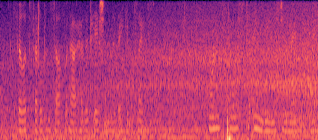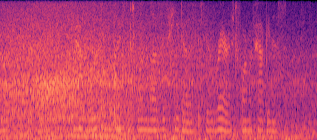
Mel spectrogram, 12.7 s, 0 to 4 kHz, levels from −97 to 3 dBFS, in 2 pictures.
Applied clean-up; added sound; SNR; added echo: none; Motor vehicle (road); -3 dB; none.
